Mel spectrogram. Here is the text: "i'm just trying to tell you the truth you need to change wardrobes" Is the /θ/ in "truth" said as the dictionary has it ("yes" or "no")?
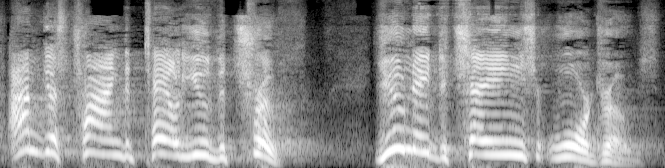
yes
